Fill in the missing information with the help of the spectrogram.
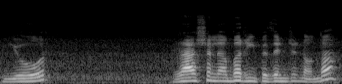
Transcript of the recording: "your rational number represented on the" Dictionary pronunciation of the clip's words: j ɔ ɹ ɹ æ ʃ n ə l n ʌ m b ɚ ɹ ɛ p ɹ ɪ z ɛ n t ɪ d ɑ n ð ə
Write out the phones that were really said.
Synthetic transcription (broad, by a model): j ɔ ɹ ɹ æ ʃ ə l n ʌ m b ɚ ɹ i p ɹ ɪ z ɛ n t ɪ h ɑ n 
